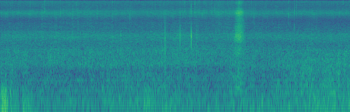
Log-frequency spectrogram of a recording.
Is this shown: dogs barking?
no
